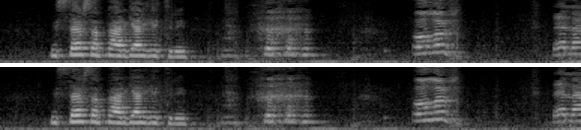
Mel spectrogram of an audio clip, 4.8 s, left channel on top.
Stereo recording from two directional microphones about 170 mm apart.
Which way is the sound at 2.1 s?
25° right (ahead or behind).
